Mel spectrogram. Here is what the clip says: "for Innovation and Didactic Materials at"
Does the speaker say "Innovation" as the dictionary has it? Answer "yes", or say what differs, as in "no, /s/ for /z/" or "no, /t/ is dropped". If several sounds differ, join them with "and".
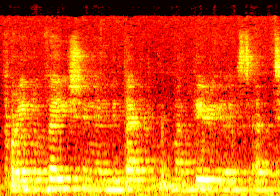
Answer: yes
